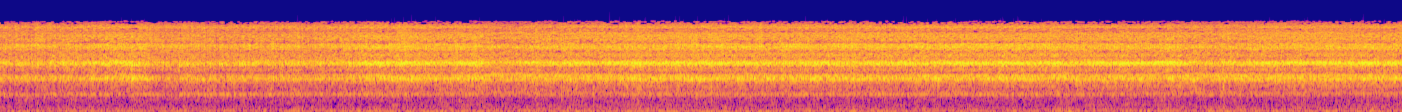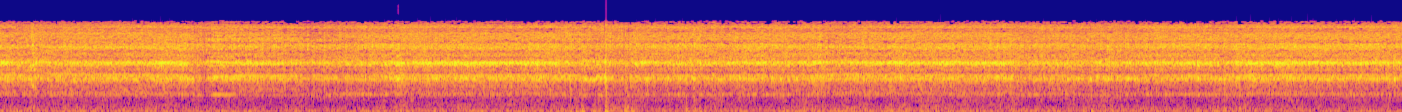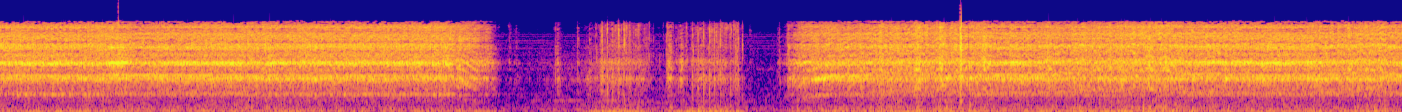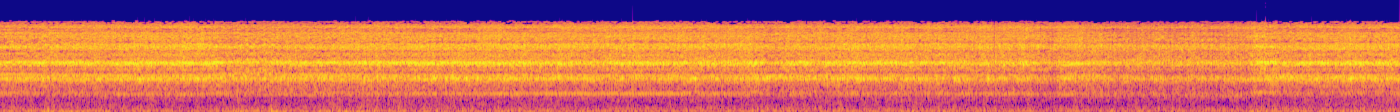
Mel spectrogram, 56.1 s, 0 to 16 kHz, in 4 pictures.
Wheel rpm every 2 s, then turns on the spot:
160, 160, 160, 160, 160, 160, 160, 160, 160, 160, 160, 160, 160, 160, 160, 160, 70, 10, 140, 160, 160, 160, 160, 160, 160, 160, 160, 160.
none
